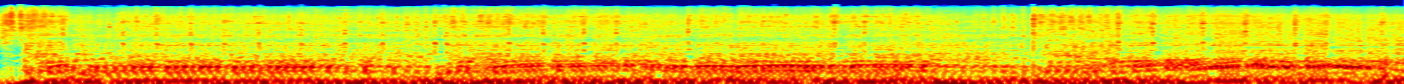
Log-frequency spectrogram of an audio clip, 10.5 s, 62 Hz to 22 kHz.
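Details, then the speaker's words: Ex-motorhome Mopar 440 big-block V8 test-run on a stand with headers and old carburetor, before installing in a 1968 Dodge Charger; runs unevenly with occasional sharp pops. Owner unsure, suspects ignition or electrical cause. "not really sure what that popping was but it was probably ignition related or electrical"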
